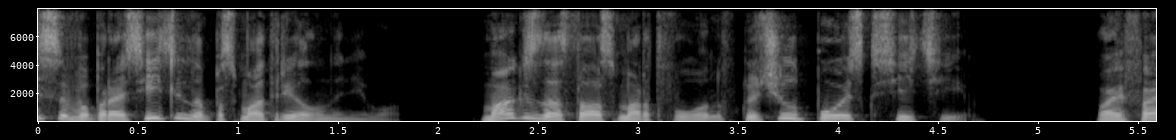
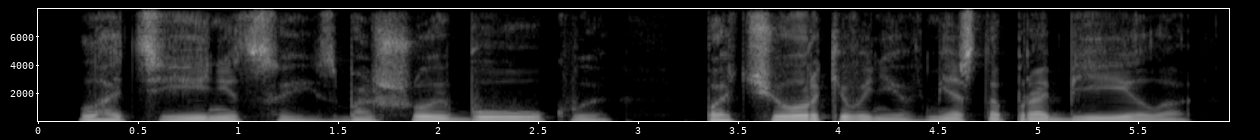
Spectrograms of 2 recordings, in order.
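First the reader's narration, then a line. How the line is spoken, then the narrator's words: Quiet, drawn-out, rhythmic. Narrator (Russian): растягивая слова в ритме игры на глюкофоне, тихо проговорил парень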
